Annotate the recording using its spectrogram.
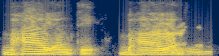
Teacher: slight overemphasis on the h, because if you can't pronounce it like a Sri Lankan or an Indian, at least slightly overemphasize it just to make sure that you aren't saying the wrong sound.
